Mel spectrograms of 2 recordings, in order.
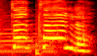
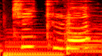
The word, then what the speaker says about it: Tuttle: je m'appelle comme ça ça se prononce total pour les personnes du genre bilingue et tu te lot pour les non bilingues et comme vous pouvez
